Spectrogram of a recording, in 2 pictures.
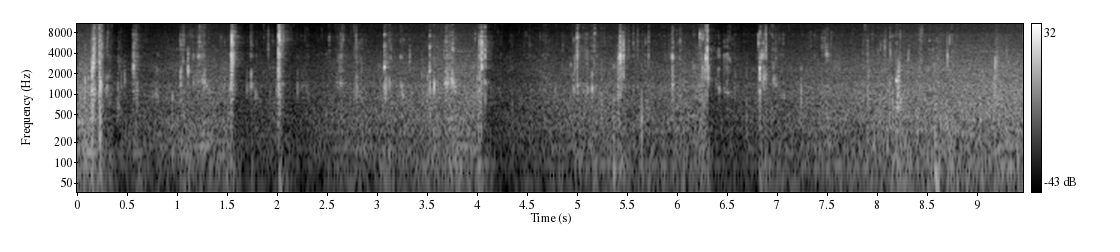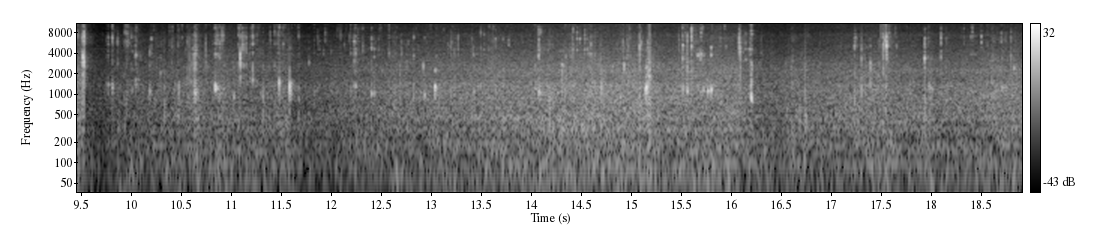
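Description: Close-miked eating sounds: wet chewing, biting and lip smacks, many short irregular clicks from the mouth.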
